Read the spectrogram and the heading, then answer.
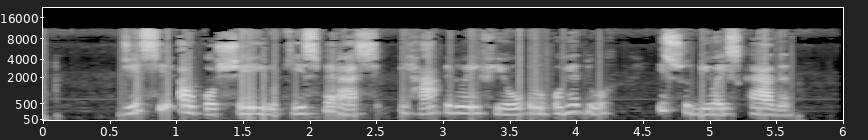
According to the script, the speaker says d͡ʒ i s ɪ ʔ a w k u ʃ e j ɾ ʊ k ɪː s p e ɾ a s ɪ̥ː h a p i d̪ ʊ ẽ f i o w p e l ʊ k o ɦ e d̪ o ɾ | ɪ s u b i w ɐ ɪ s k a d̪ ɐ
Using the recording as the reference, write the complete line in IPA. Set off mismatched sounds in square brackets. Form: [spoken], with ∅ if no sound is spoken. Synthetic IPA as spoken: d͡ʒ i s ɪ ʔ a w k [o] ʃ e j ɾ ʊ k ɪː s p e ɾ a s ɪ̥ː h a p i d̪ ʊ ẽ f i o w p e l ʊ k o ɦ e d̪ o ɾ | ɪ s u b i w ɐ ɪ s k a d̪ ɐ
